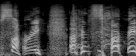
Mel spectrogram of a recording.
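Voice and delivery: very high, loud, giggling speech through laughter. Apologizing while failing to hold in laughter: laughing while talking. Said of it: "I shouldn't laugh".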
